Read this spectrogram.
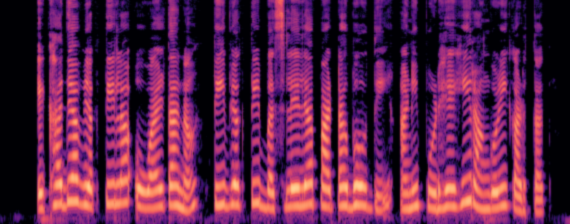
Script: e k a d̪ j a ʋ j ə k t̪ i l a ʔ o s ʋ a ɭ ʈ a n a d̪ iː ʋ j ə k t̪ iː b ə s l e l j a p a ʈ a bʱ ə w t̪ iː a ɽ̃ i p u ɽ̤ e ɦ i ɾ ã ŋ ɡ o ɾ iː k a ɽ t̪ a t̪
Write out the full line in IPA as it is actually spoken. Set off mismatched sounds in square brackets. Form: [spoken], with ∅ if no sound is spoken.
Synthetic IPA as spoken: e [kʰ] a d̪ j a ʋ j ə k t̪ i l a ʔ o [∅] ʋ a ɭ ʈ a n a [t̪] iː ʋ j ə k t̪ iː b ə s l e l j a p a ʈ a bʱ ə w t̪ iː a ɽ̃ i p u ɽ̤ e ɦ [iː] ɾ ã ŋ ɡ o [ɭ] iː k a ɽ t̪ a t̪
